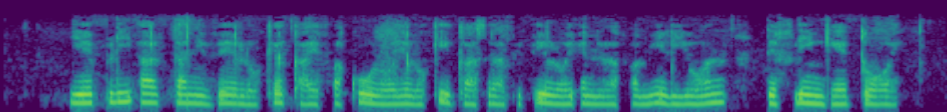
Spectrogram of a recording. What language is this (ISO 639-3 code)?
epo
